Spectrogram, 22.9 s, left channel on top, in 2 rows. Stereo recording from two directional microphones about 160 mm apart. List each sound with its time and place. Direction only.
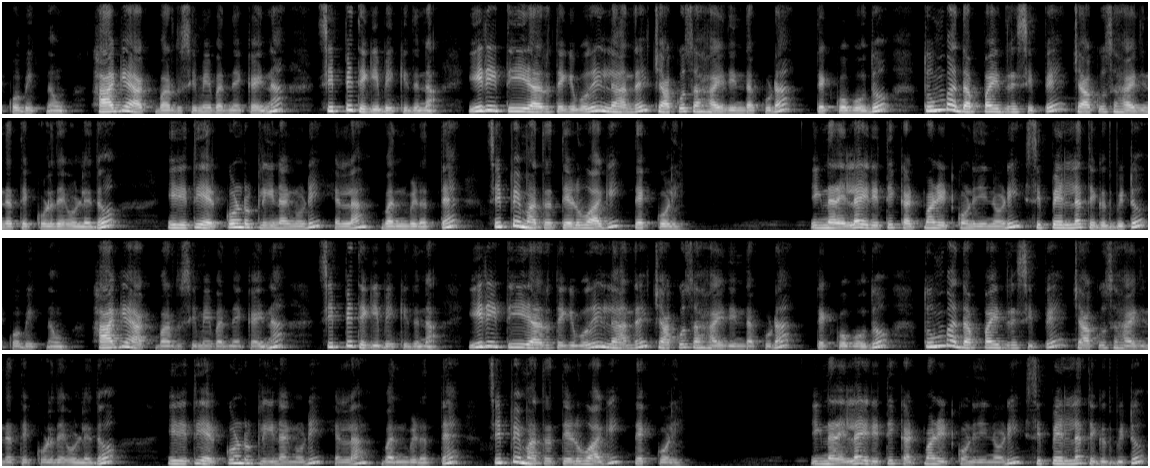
0.1 s speech: 20° left (ahead or behind)
19.5 s speech: 25° left (ahead or behind)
